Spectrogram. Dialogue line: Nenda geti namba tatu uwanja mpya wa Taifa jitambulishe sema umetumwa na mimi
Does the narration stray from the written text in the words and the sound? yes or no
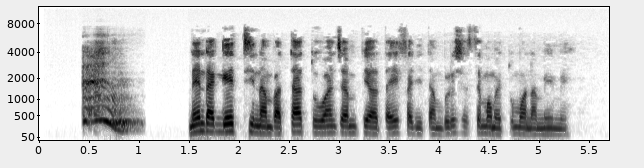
yes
